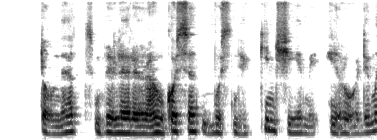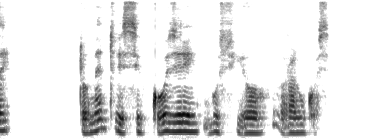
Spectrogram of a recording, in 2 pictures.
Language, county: Lithuanian, Telšiai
